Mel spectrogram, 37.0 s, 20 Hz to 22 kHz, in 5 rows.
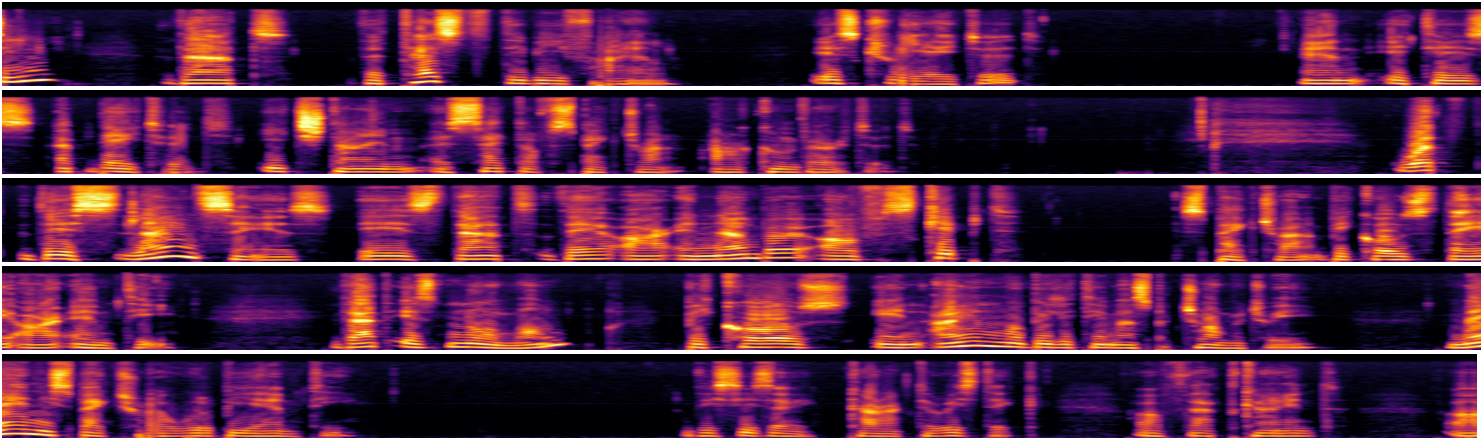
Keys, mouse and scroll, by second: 17.2-19.0 drag.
